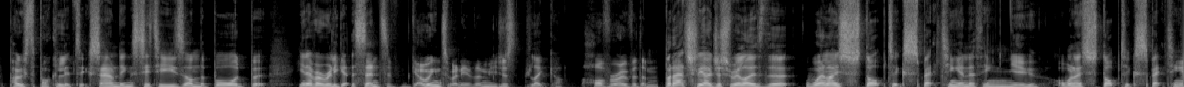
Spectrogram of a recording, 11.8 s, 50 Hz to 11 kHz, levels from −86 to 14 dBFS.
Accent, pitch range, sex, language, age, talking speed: British, 115-140 Hz, male, English, 20-39, 215 wpm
